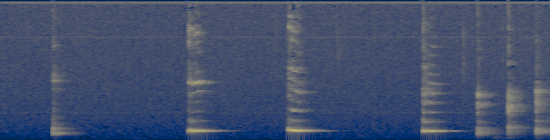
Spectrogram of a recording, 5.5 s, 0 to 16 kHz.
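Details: Whistling Congo grey parrot at Diebach near Hammelburg, 4 April 2012: a run of short, clear, mid-pitched whistled notes, spaced about a second apart at first, then quickening into several rapid, harsher-edged notes.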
